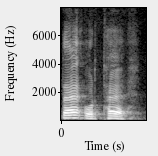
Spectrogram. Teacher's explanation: त और थ ये अघोष व्यंजन में आते हैं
